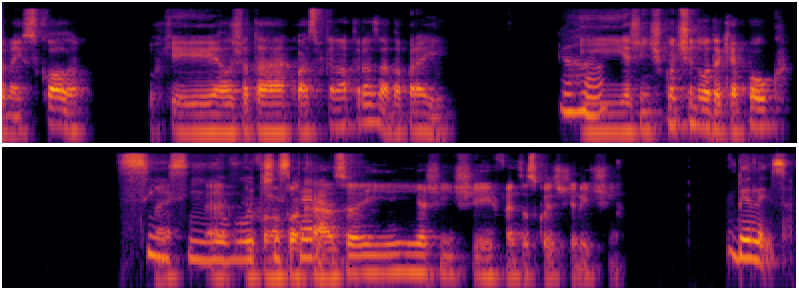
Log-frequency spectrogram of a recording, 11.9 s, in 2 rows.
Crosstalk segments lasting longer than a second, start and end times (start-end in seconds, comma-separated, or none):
7.1-8.5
